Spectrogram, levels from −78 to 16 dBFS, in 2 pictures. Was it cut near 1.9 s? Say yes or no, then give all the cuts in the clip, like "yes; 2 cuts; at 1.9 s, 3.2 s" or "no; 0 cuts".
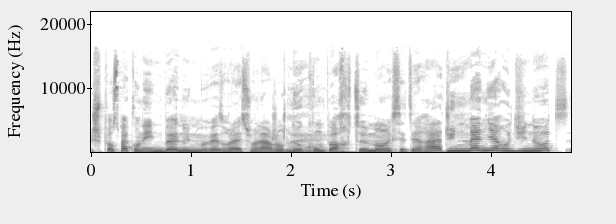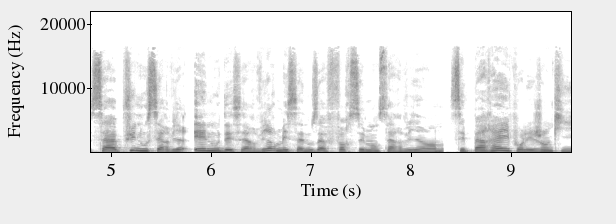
yes; 2 cuts; at 1.9 s, 8.3 s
